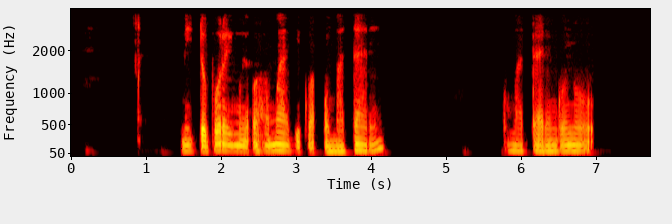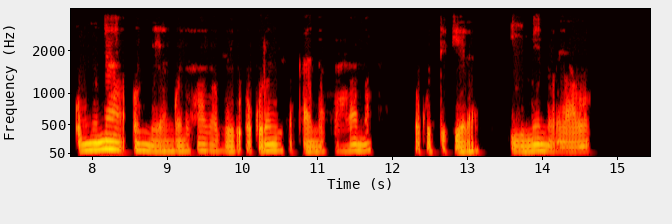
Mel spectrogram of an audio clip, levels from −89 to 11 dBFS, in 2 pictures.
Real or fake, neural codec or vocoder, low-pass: real; none; 3.6 kHz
